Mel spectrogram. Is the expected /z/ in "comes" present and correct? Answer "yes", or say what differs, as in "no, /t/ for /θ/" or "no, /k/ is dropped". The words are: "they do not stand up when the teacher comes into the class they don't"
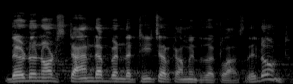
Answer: no, /z/ is dropped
